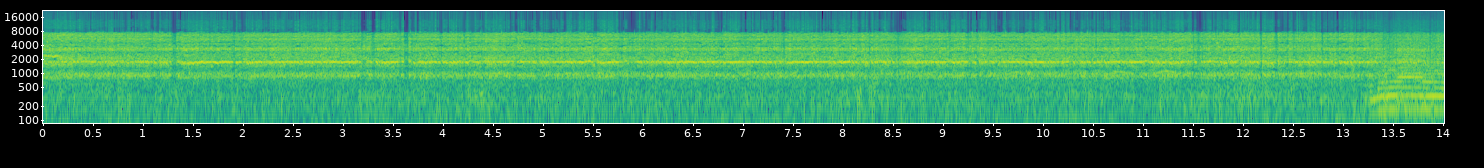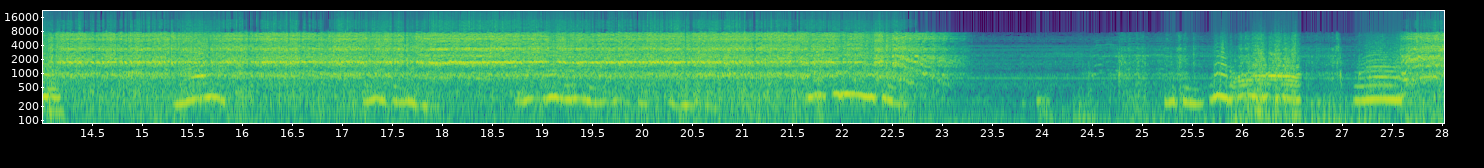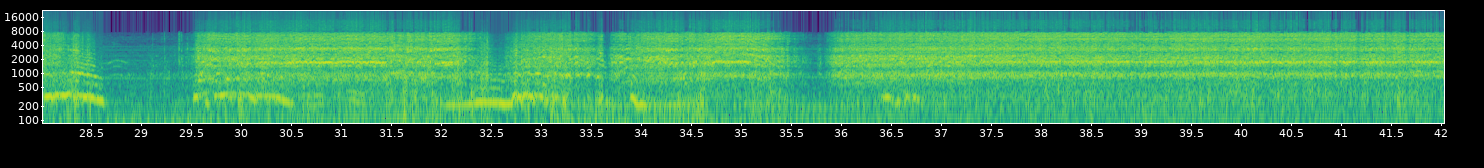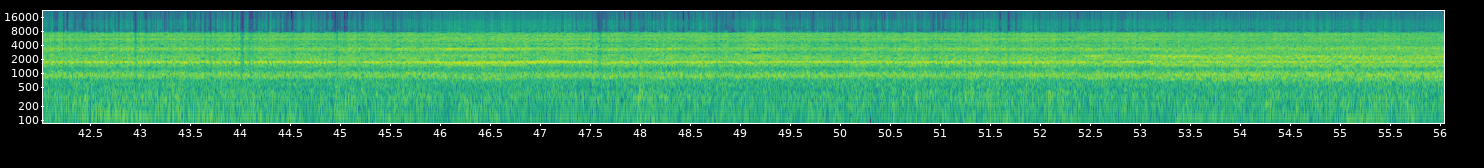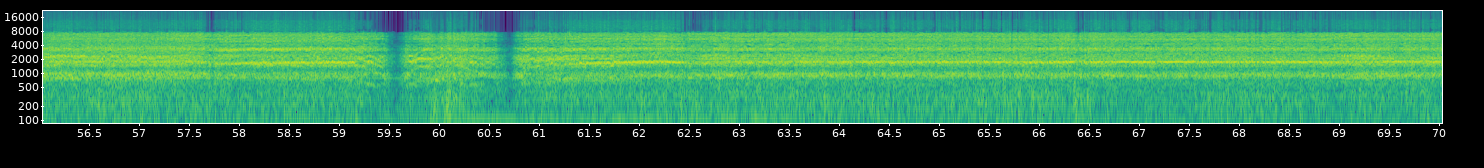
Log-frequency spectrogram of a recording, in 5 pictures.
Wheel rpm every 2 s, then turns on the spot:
230, 230, 240, 230, 230, 230, 230, 230, 230, 230, 230, 80, 20, 30, 50, 200, 110, 130, 190, 230, 230, 230, 230, 230, 230, 230, 220, 210, 210, 170, 140, 220, 230, 230, 230.
24-26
